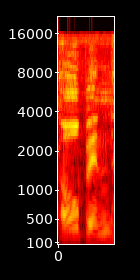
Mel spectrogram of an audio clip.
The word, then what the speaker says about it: Oban: And it's Oban. I think I've been saying it a little wrong. We have the name, and it's just a great meal. Guys, if you're ever in Oban, stop by the Olive Garden.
